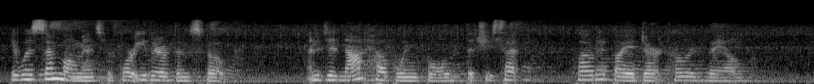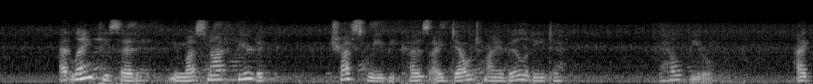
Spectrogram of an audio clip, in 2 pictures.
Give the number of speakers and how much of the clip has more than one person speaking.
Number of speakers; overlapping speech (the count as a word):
one, no overlap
